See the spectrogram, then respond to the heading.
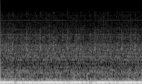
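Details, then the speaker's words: Ferrari 512BBi flat-twelve, second mixture check after a road test: steady low idle with a slightly flat, thin note and no knocks; idle mixture still weak, and a tiny screw adjustment improves it. "Still weak. It's amazing how much these things change."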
